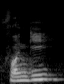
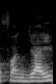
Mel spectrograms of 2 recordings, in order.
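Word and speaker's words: fungi: This is the first one इज algae, second one is bacteria, फंगी, कई लोग इसको फंजाई भी pronounce करते हैं, हमारे इंडिया में इसको फंगी ही बोलते हैं, फंगी।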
